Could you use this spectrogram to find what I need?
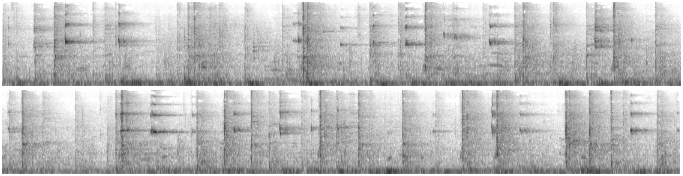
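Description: Shuttlecocks are struck with rackets in rapid sharp smacks, echoing in a large hall.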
